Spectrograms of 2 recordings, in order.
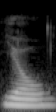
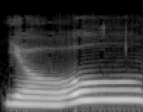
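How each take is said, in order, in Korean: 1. 음높이가 내려가기만 하고 올라가지 않습니다. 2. 음높이가 내려갔다가 다시 올라갑니다. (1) "요 올라가는 게 없고요. 내려갑니다" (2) "이렇게 발음하려면 굉장히 어렵잖아요"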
